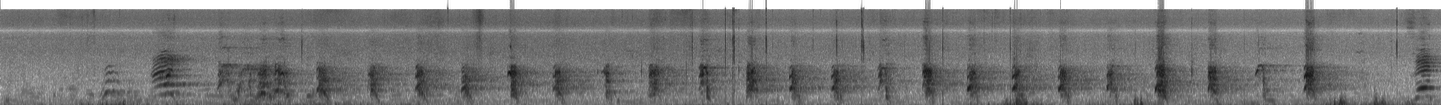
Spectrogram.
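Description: German Shepherd dog barking steadily and loudly at the protection helper, about two barks a second, after one higher rising yelp about two seconds in.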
